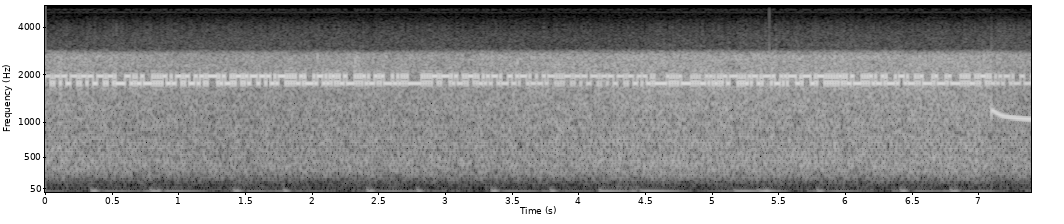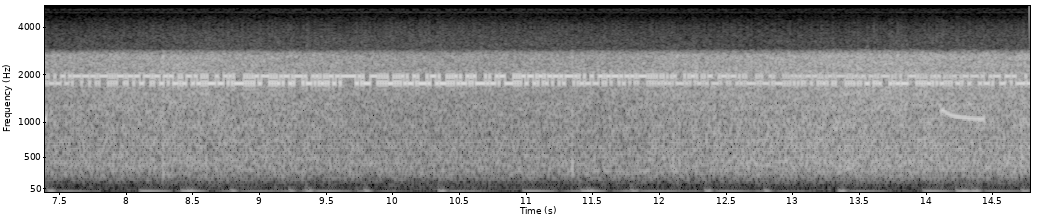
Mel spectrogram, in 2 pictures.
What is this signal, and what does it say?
Two-tone teleprinter signal, about 200 Hz shift.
